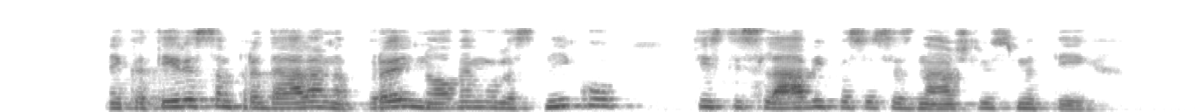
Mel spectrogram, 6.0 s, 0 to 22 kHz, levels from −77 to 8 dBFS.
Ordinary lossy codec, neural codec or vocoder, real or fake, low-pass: MP3, 64 kbps; none; real; 7.2 kHz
